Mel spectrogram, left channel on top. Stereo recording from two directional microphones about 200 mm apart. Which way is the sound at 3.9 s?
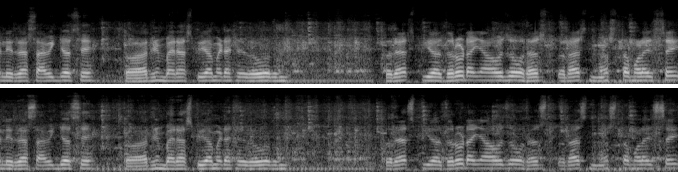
5° right (ahead or behind).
